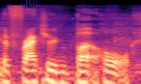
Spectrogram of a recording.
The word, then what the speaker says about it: The Fractured But Whole: And the butt and the hole are two separate words. Hole spelled like as in hole, W-H-O-L-E, which is so butthole, but not butthole. You know, it's really freaking funny. The Fractured Butt Hole. It's fractured, but it's whole.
